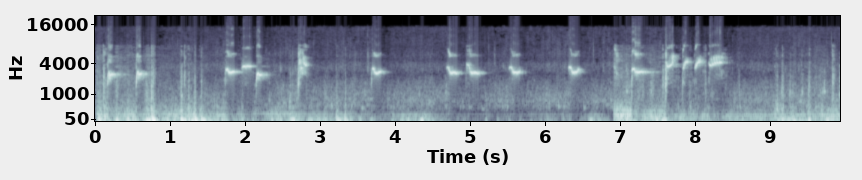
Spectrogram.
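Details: Asian pied starling, known locally as jalak suren, singing in a lively, chattering style: short bright whistled notes and harsh squawks in irregular bursts, with low rumbling background noise between phrases.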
